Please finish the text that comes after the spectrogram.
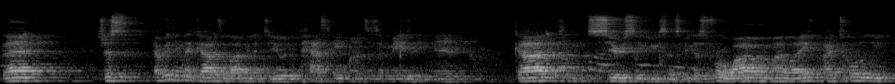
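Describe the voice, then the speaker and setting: A nineteen-year-old man from Romania giving an earnest, halting testimony to an audience, with many ums and restarts. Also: fairly high pitch. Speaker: speaker telling his adoption story. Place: large hall with an audience. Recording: echoey hall from far off.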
